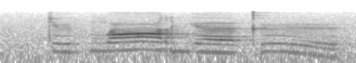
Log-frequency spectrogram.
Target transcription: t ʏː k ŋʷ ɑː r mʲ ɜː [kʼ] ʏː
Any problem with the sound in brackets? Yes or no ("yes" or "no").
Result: no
